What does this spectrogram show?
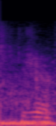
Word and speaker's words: GIF: Yes, GIF, not that I have a preference. G with a hard G. She likes the hard G.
